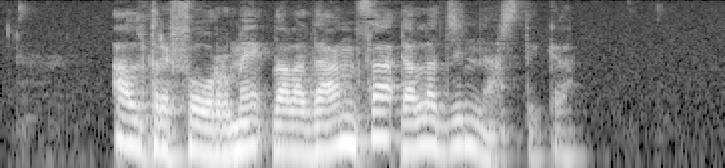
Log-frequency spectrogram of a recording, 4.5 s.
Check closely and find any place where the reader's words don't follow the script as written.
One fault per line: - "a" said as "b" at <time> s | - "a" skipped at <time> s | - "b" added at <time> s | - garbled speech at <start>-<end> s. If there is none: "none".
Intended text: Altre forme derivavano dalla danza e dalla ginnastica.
- "derivavano" skipped at 1.7 s
- "e" skipped at 2.5 s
